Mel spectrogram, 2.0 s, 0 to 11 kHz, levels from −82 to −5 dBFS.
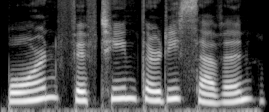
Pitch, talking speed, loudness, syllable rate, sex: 250 Hz, 120 wpm, -16 LUFS, 3.9 syllables/s, female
